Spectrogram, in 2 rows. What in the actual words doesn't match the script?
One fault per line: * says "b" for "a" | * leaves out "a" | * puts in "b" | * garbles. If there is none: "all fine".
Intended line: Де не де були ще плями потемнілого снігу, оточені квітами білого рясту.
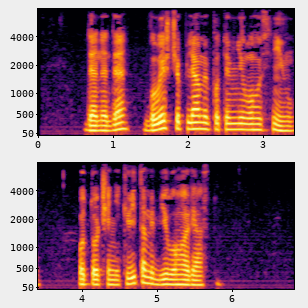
all fine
